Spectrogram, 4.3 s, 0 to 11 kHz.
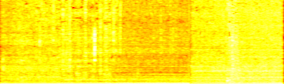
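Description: Kubota BX23 compact tractor-loader-backhoe's three-cylinder diesel engine running steadily while its backhoe digs a trench. The sound dips briefly about three seconds in.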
